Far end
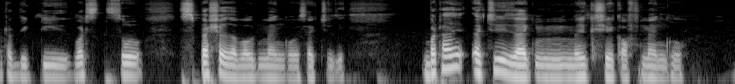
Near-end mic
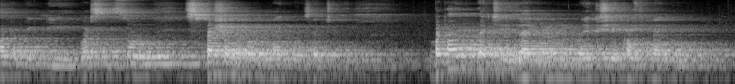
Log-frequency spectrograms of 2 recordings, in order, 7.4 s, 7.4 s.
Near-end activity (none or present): none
